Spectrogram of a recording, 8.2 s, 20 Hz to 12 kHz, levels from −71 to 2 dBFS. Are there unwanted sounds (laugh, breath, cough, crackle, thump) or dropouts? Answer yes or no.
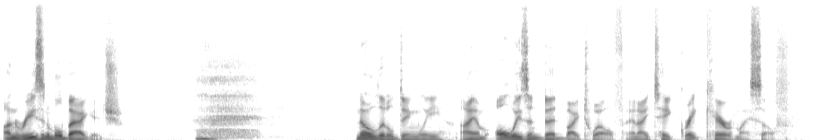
yes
